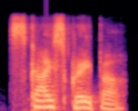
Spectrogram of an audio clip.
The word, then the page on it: skyscraper: Indian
